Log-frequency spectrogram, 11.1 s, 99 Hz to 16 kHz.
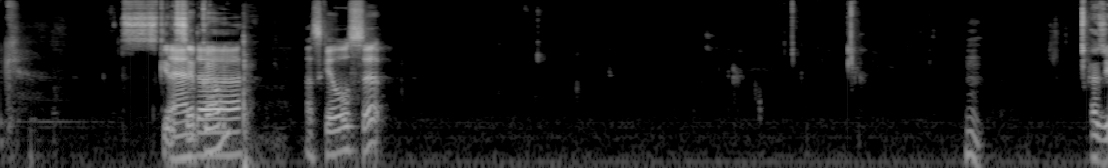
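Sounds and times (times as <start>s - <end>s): low room hum: 0.0s - 11.0s
people sipping and swallowing: 7.0s - 10.9s.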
